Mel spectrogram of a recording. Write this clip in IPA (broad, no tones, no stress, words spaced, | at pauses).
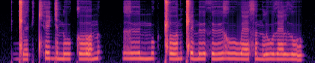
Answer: ɡ͡ǁɛk cʰe ɟɛnuːkɤːn | ɣɨːn muːkǁɤːnǁenɨː θɨːɣuːwɛːsɤn luːðɛːlðu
